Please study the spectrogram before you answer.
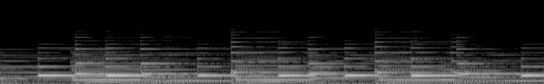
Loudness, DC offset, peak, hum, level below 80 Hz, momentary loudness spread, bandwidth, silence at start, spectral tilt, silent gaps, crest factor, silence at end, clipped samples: -26 LUFS; under 0.1%; -12 dBFS; none; -46 dBFS; 7 LU; 4.9 kHz; 0 s; -10 dB/octave; none; 14 dB; 0 s; under 0.1%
